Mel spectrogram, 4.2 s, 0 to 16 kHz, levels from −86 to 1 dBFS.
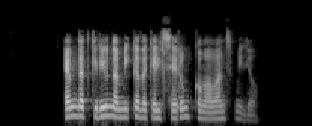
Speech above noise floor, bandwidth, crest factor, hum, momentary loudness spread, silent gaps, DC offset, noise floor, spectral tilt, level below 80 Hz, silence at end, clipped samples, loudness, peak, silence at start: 61 dB; 10 kHz; 26 dB; none; 14 LU; none; under 0.1%; -88 dBFS; -1.5 dB/octave; -76 dBFS; 0.8 s; under 0.1%; -24 LUFS; -2 dBFS; 0.85 s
